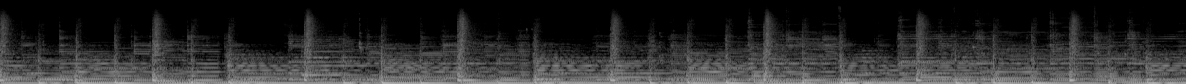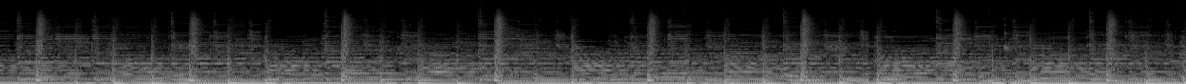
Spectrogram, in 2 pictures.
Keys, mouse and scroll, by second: 2.1 ], 2.7 click, 7.2-8.3 scroll up 1, 15.2-17.7 drag.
